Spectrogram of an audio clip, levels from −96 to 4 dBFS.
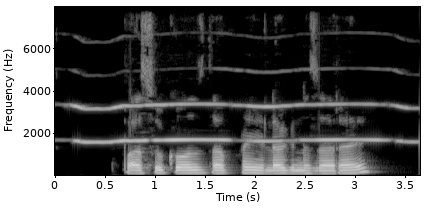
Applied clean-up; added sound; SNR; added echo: classical method log-MMSE.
